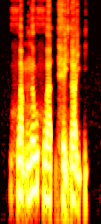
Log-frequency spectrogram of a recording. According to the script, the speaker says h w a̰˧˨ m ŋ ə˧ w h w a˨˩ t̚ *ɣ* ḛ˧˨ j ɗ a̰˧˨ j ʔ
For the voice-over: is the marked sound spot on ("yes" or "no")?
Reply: no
